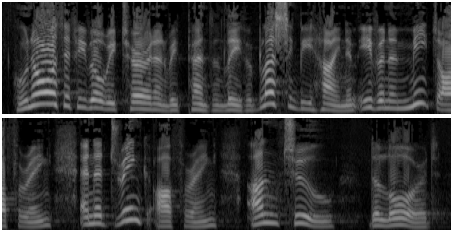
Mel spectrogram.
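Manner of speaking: high, emphatic scripture reading; scripture proclamation. Acted. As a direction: proclaim the verse with pulpit force. Reads scripture aloud to congregation.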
